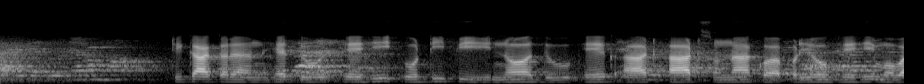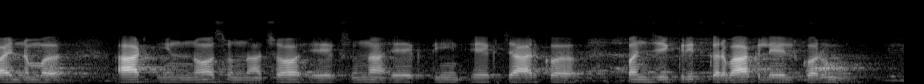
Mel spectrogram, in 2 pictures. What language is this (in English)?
Maithili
